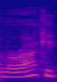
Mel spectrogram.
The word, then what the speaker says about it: Meraki: can find it on Facebook hopefully on the Meraki page and that's how you pronounce that for those of you who don't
